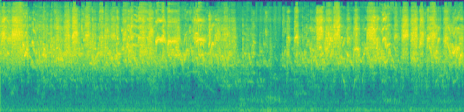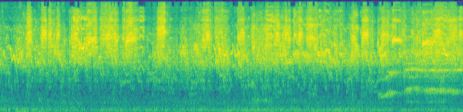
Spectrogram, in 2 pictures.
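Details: Colony of budgies during breeding season chattering continuously: many overlapping high twitters and squeaky chirps, dipping briefly near three seconds, with a short rooster-like harmonic note rising near the end.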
